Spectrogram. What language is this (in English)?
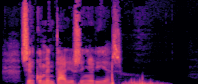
Galician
